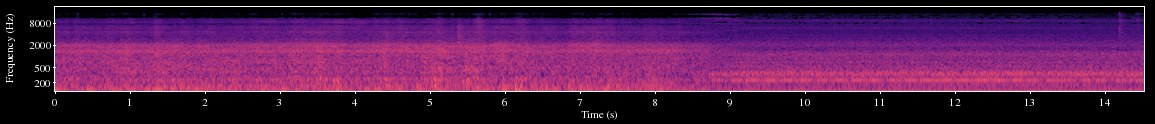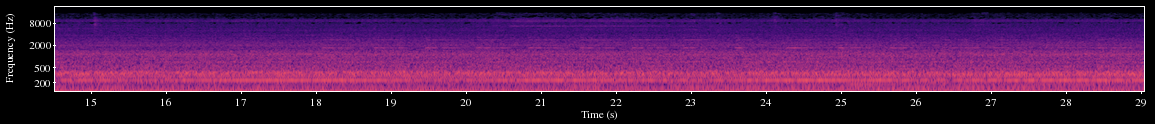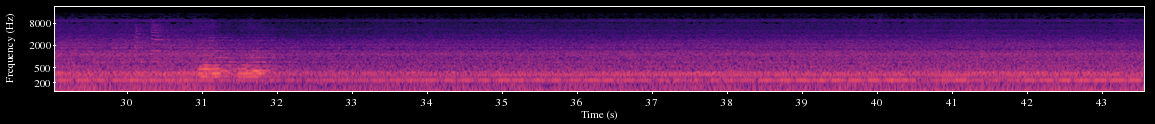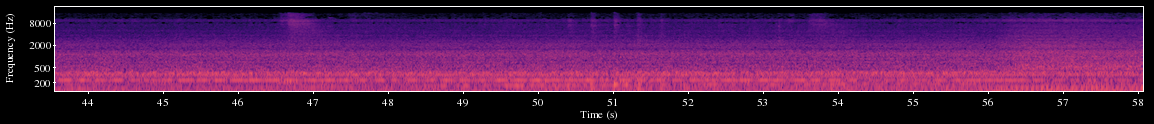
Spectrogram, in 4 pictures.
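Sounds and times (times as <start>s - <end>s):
train low hum: 0.0s - 58.0s
train horn: 29.8s - 32.3s.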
